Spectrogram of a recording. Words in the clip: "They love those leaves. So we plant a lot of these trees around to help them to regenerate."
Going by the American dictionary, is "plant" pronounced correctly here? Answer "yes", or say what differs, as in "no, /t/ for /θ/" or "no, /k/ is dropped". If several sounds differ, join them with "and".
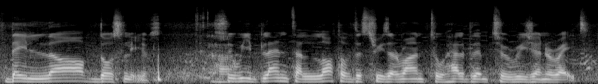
no, /b/ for /p/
